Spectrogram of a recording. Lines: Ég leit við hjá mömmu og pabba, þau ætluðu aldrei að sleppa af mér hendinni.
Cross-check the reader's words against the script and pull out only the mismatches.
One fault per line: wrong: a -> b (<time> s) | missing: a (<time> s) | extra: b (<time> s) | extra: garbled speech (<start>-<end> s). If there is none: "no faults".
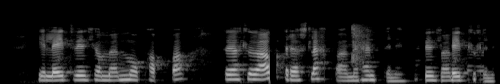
extra: garbled speech (4.1-5.0 s)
